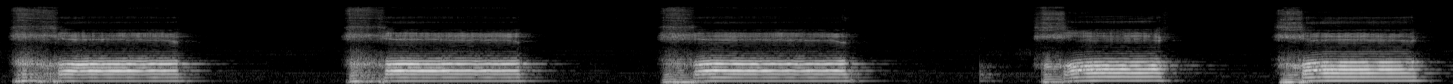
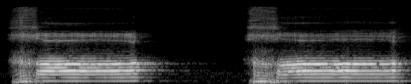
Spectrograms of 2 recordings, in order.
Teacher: گلے کا وہ حصہ جو منہ کی طرف ہے اس سے خا ادا ہوتا ہے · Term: ادنا حلق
